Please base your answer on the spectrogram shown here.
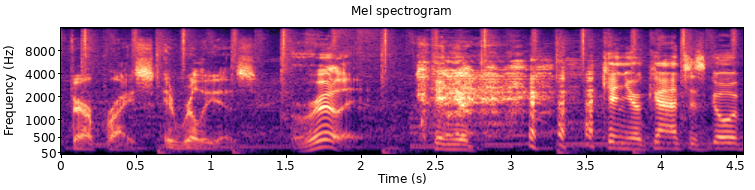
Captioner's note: laughs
